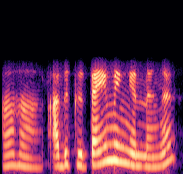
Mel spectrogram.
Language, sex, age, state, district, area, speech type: Tamil, female, 18-30, Tamil Nadu, Krishnagiri, rural, conversation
